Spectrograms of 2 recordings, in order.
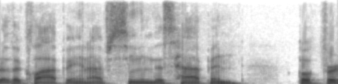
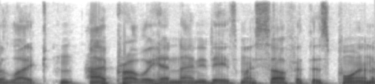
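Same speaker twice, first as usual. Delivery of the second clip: normal talking voice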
